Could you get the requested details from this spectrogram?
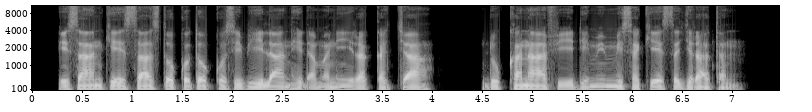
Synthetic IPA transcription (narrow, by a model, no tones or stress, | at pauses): ʔɪsaːŋke̞ːsːaːst̪ɔkːɔt̪ɔkːɔsɪbiːlaːnɦɪᶑɐmɐniːɾɐkːɐt͡ʃːaː | d̪ʊkːɐnaːfɪd̪ɪmɪmːɪsɐke̞ːsːɐd͡ʒɪɾaːt̪ɐn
